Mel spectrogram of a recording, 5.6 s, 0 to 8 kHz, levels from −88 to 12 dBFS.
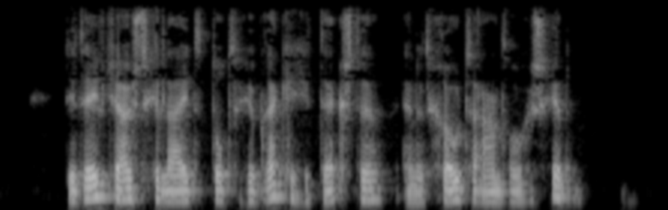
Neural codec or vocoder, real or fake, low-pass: none; real; 7.2 kHz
